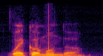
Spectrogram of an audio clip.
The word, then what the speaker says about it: Hueco Mundo: And and basically they kidnapped Orihime and so they have to go into Hiyosamondo, or I can't pronounce it? – Hueco Mundo. Okay.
